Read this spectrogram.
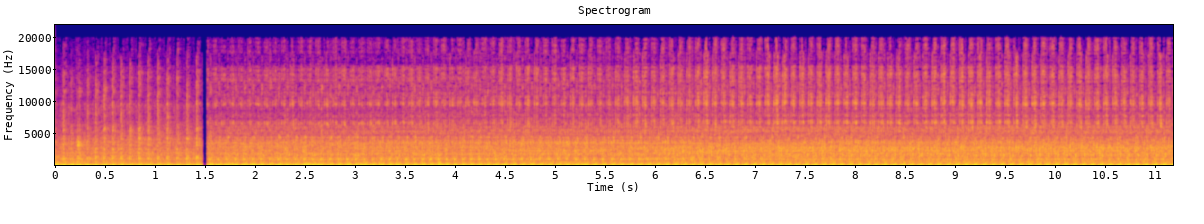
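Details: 1983 Ducati MHR bevel-drive twin, 40mm Dellorto carburettors during balancing at relatively high idle: lumpy, loping irregular beat as if running on one cylinder until the idle screw is adjusted; carbs out of balance.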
